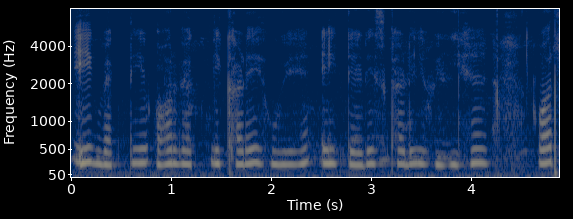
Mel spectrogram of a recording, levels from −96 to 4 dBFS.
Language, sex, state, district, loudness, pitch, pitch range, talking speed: Hindi, female, Bihar, Gaya, -47 LUFS, 245 Hz, 230-255 Hz, 160 wpm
